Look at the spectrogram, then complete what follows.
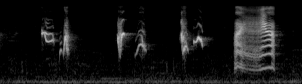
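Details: Long-tailed shrike singing: paired squeaky chirps separated by short pauses, then a long loud harsh grating rasp at the end.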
